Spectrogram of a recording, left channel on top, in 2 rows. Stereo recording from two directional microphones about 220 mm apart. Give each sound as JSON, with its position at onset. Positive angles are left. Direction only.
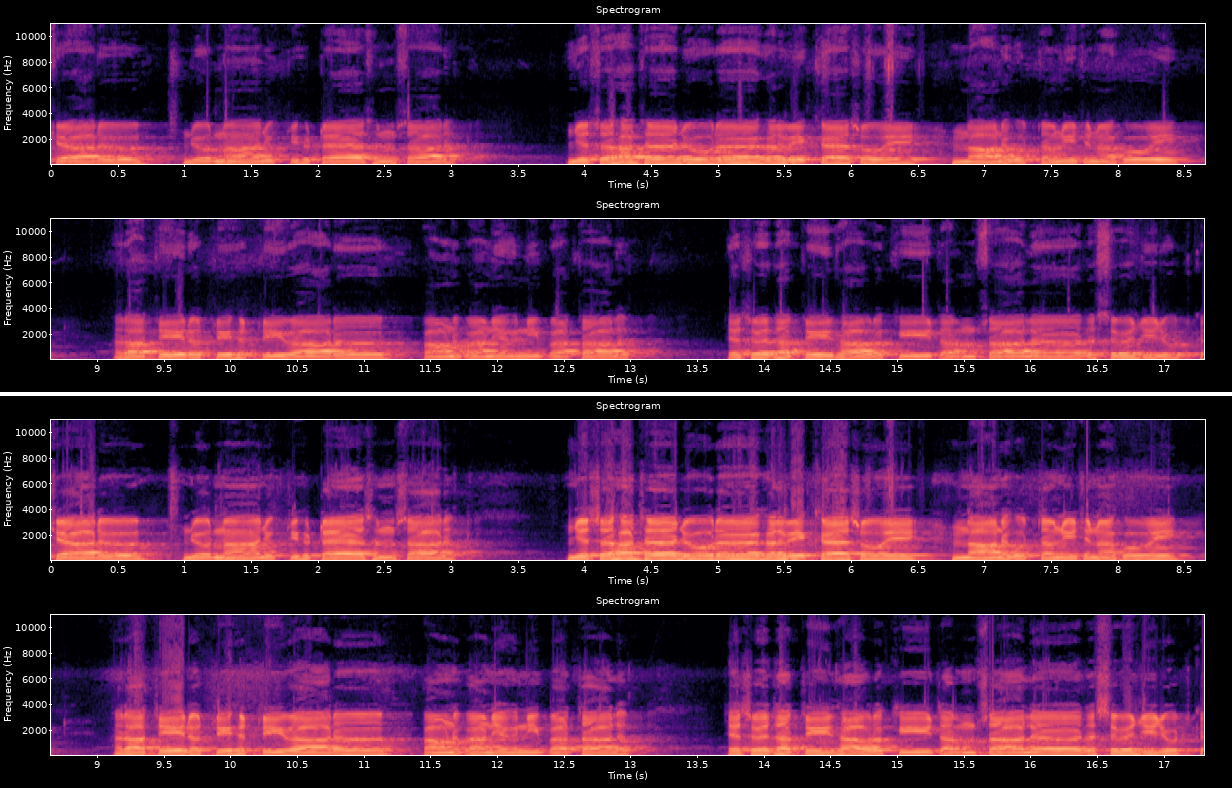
{"t": 0.0, "sound": "mantra", "side_deg": -20}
